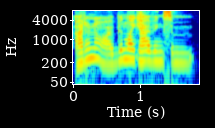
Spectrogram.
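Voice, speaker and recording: A woman's voice: fairly high pitch, moderate pace, no room sound. A woman in her thirties with a New York accent, chatting as a podcast guest and telling stories full of fillers. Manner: chatty storytelling, lots of fillers. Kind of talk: casual podcast chat.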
